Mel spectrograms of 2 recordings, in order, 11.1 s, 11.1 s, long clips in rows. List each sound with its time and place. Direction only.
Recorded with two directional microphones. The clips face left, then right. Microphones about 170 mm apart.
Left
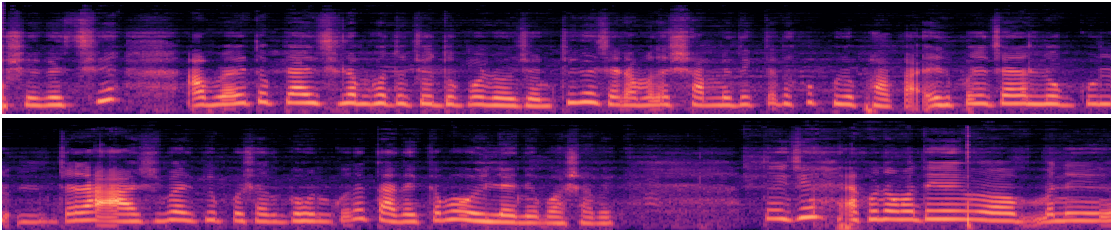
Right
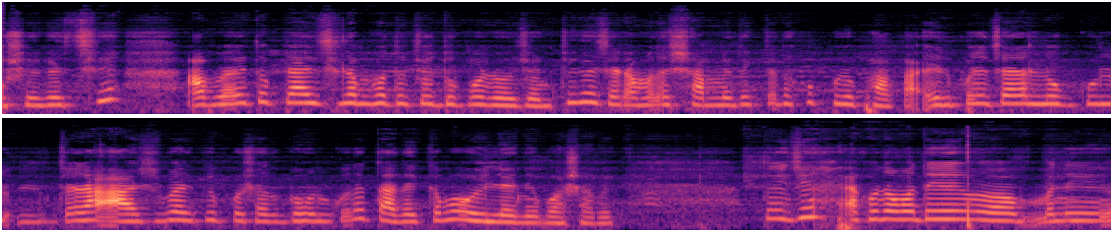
0.0 s speech: 25° left (ahead or behind)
